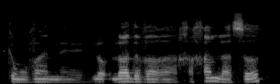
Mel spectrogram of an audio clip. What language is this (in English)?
Hebrew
